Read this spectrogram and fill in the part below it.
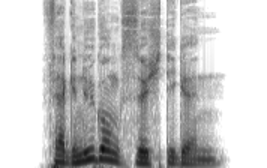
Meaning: inflection of vergnügungssüchtig: 1. strong genitive masculine/neuter singular 2. weak/mixed genitive/dative all-gender singular 3. strong/weak/mixed accusative masculine singular
- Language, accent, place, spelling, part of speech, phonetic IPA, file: German, Germany, Berlin, vergnügungssüchtigen, adjective, [fɛɐ̯ˈɡnyːɡʊŋsˌzʏçtɪɡn̩], De-vergnügungssüchtigen.ogg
